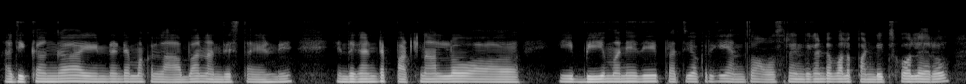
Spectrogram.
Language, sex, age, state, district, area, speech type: Telugu, male, 60+, Andhra Pradesh, Kakinada, urban, spontaneous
